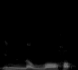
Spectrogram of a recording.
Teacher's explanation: انا کو لفظ اللہ کے ساتھ ملا کر پڑھا جائے گا تو انا میں جو نون ہے، نون کو لام کے ساتھ ملایا جائے گا اور درمیان سے حمزہ کو حذف کر دیا جائے گا، یعنی اسے نہیں پڑھا جائے گا.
